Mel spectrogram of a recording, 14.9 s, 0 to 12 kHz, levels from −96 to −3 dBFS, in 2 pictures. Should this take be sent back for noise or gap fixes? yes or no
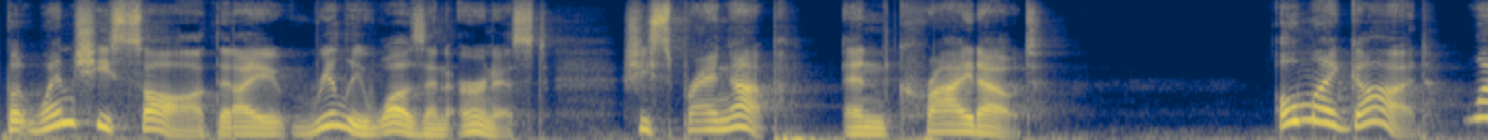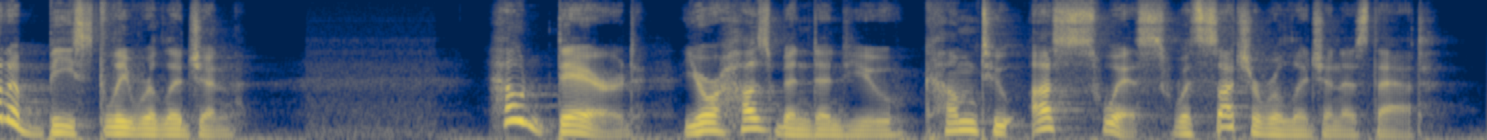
no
